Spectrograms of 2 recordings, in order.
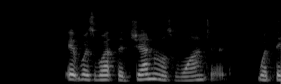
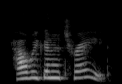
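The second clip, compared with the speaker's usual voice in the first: higher, louder call to the far bank; called back; 7 semitones higher, 6 dB louder than usual. A narrator's reading. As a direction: call back across the river. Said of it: "Charlie called back".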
